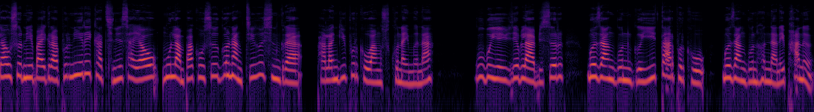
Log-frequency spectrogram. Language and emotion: Bodo, disgusted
